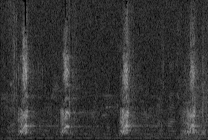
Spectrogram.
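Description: A Malinois-type working dog barking four times in short, loud barks, spaced about a second apart, at a hidden decoy: the bark-and-hold at the blind in a protection exercise.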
